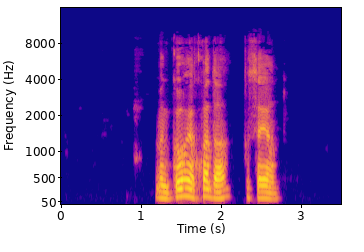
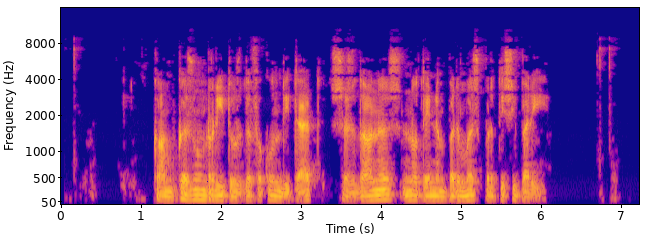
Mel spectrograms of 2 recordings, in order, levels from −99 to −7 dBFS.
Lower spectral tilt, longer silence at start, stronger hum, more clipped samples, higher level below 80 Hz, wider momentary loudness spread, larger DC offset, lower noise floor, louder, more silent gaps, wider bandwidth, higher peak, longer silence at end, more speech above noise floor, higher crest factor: first, -6.5 dB/octave vs -4.5 dB/octave; first, 1.2 s vs 0.35 s; neither; neither; second, -60 dBFS vs -40 dBFS; about the same, 10 LU vs 9 LU; neither; first, under -90 dBFS vs -86 dBFS; first, -17 LUFS vs -21 LUFS; neither; about the same, 9.2 kHz vs 9.2 kHz; about the same, -2 dBFS vs -2 dBFS; first, 0.8 s vs 0.3 s; first, over 74 dB vs 65 dB; about the same, 18 dB vs 20 dB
